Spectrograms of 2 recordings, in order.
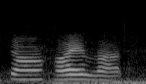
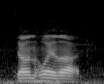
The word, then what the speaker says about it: Don Hoi Lot: Don Hoi Lot. Don Hoi Lot.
